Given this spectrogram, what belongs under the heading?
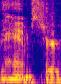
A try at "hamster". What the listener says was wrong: There's no P in it.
